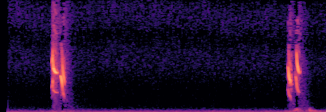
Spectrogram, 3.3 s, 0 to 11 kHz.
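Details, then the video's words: Common linnet giving clean song (pardillo limpio), 2023/2024: two sharp, high double-noted chirps about two and a half seconds apart, otherwise quiet. "CD PARDILLO LIMPIO 2023/2024"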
